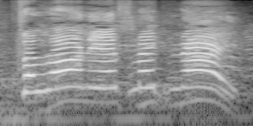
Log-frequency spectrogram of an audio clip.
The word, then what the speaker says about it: Thelonious McKnight: gonna make sure that their brother's name is pronounced and said correctly that's right his name thelonious mcknight thelonious mcknight thelonious mcknight ladies statement was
